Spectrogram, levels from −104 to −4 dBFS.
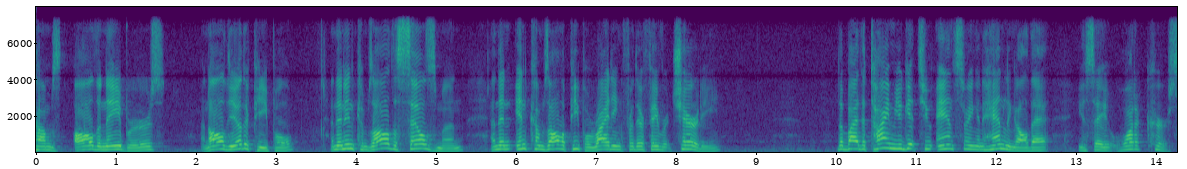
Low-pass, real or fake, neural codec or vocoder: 7.2 kHz; real; none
